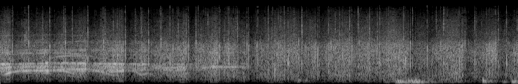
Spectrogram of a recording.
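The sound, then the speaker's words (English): Audience applause at a live show in Brighton welcoming the host onto the stage: dense, even clapping from a crowd that keeps up a loud, continuous patter for about five seconds. “Fabulous people of Brighton, would you please put your hands together and welcome Deborah Frances White?”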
